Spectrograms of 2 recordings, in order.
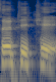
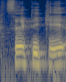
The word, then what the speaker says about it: CertiK: ஸோ இதோட உண்மையான பேர் வந்துக்கு CertiK. அவங்களுக்கு ஒஃபிஷியலாக CertiKக்கு ஒஃபிஷியலாக ஒரு யூடியூப் சேனல் இருக்குது, அதில் கூட நீங்கள் போயிட்டு செக் பண்ணி பார்க்கலாம். அங்கே கூட அவங்க அதை ப்ரொனவுன்ஸ் பண்ணுவாங்க CertiK அப்படின்னு சொல்லி.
